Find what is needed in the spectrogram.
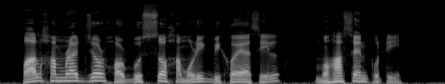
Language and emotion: Assamese, neutral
